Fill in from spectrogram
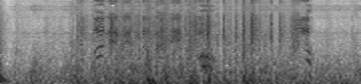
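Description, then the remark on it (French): A rapid volley of comic cartoon-style slaps from a fight in The Sims video game: a flurry of sharp, crisp smacks in an irregular rhythm, fairly loud over a busy, cluttered background, lasting a few seconds. “Ça va être des claques un peu à la, à cartoon, c'est une volée de claques avec un, bruitage un peu amusant.”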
